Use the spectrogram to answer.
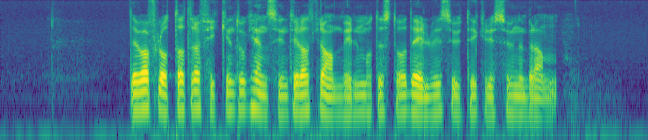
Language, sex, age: Norwegian, male, 20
